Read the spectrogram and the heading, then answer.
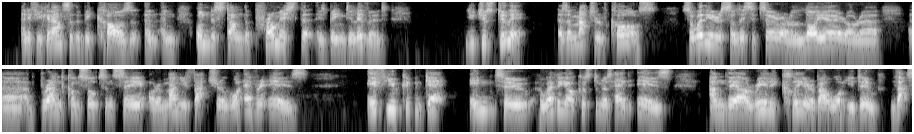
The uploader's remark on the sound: This podcast was recorded via Zoom.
